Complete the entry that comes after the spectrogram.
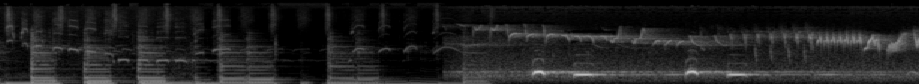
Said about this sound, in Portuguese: ao toque de dois cucos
